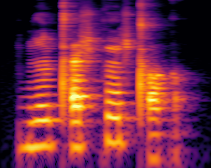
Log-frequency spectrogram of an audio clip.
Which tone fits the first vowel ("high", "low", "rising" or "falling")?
high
